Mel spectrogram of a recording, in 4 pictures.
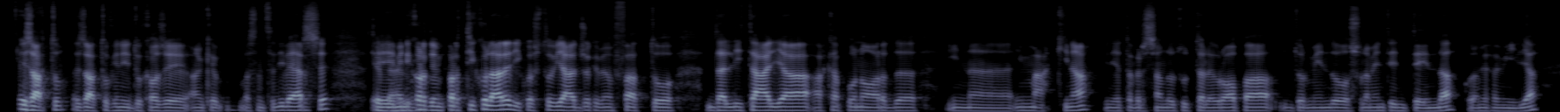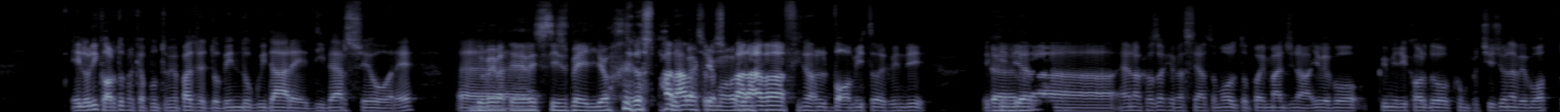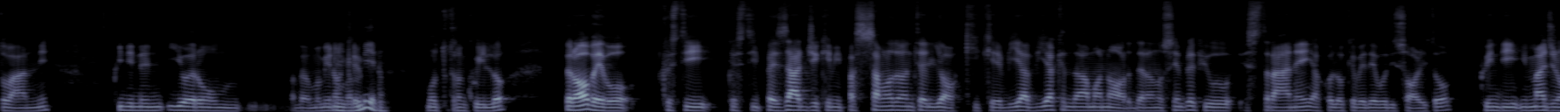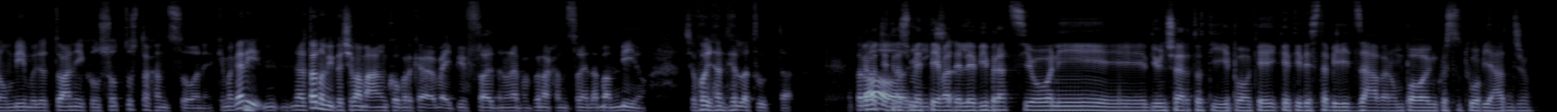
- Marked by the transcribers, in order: "abbastanza" said as "bastanza"; other background noise; laughing while speaking: "sparava"; chuckle; "vabbè" said as "abé"; "proprio" said as "propio"; laughing while speaking: "vogliam dirla"; tapping
- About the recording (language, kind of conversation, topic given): Italian, podcast, Quale album definisce un periodo della tua vita?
